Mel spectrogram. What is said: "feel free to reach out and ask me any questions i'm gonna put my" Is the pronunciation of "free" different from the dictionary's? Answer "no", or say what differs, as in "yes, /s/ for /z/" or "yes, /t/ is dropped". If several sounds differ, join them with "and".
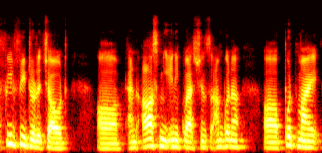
no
